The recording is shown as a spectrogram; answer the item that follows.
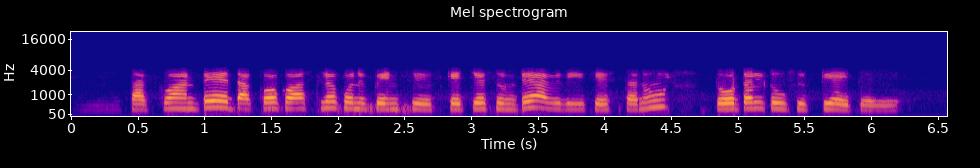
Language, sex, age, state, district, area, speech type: Telugu, female, 30-45, Telangana, Hanamkonda, rural, conversation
